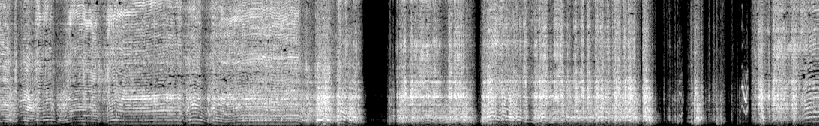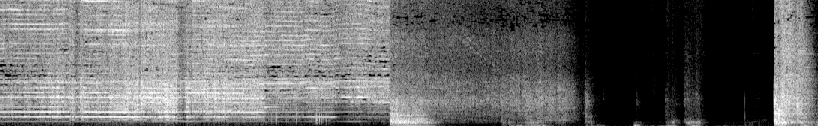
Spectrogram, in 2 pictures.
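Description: A jigsaw cuts a hole in a wood panel in loud, rasping runs with brief stops between them, then the cutting fades out near the end.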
